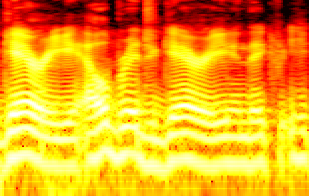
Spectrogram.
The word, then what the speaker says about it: Gerry: back in the 1800s it's a name is pronounced Gary Elbridge Gary and they he created some kind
